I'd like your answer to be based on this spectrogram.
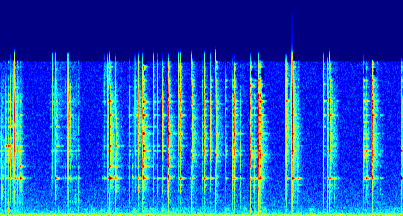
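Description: Gentle tapping on a donut-shaped ceramic mug produces a quick, uneven series of bright, high clinks with very short ring. The taps come in irregular clusters over a low background hum.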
